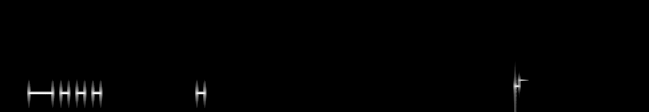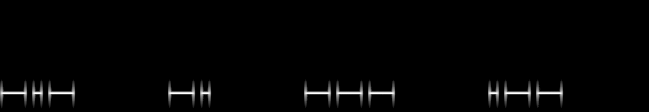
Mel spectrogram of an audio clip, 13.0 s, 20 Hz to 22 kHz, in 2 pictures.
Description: Morse code, heard as a keyed tone, about 15 wpm, spaced as for 7 wpm, 700 Hz. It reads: BE KNOW
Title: 4x Character Spacing - Top 100 Words - 15wpm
